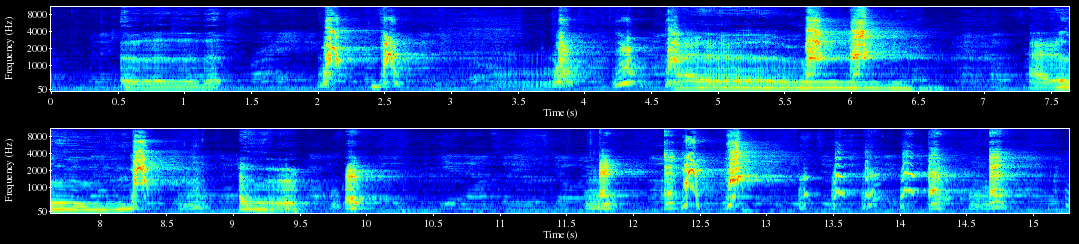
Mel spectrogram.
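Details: Puppy or small dog giving sharp, short barks in scattered bursts, some spaced about two seconds apart, mixed with a person talking in a low voice between them.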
